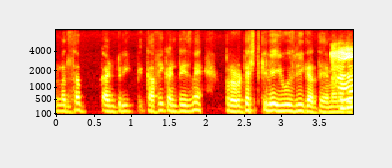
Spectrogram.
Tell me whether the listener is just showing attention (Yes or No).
No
